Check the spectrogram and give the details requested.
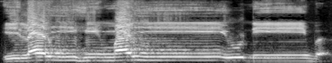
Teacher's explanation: nun mati bertemu dengan ya idgham bi gunnah. Yunibu kalau waqaf karena huruf qalqalah dibaca memantul.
